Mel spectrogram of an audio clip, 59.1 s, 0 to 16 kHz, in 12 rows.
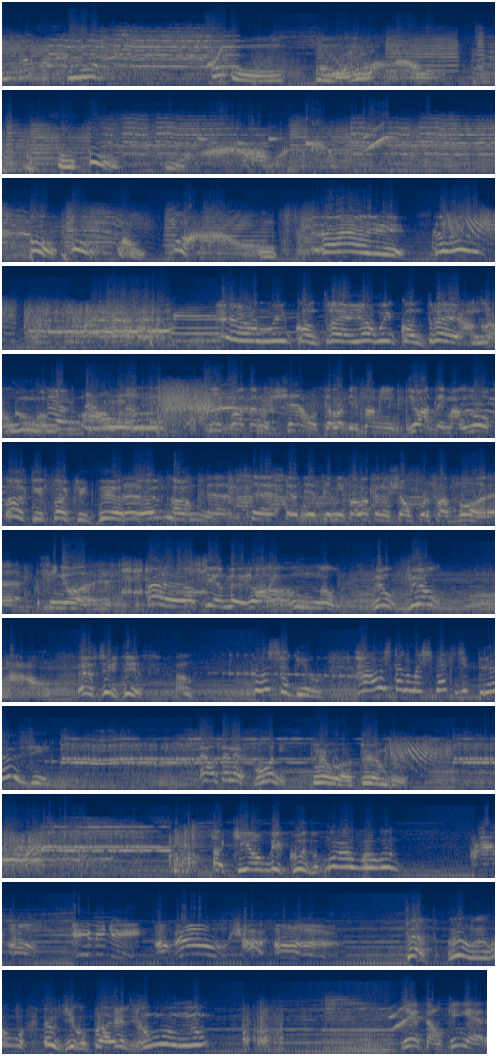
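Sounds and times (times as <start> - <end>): cartoon character yelling: 20.0 - 21.4, 49.1 - 52.7
cartoon telephone ringing: 36.6 - 38.3, 39.8 - 46.5.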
